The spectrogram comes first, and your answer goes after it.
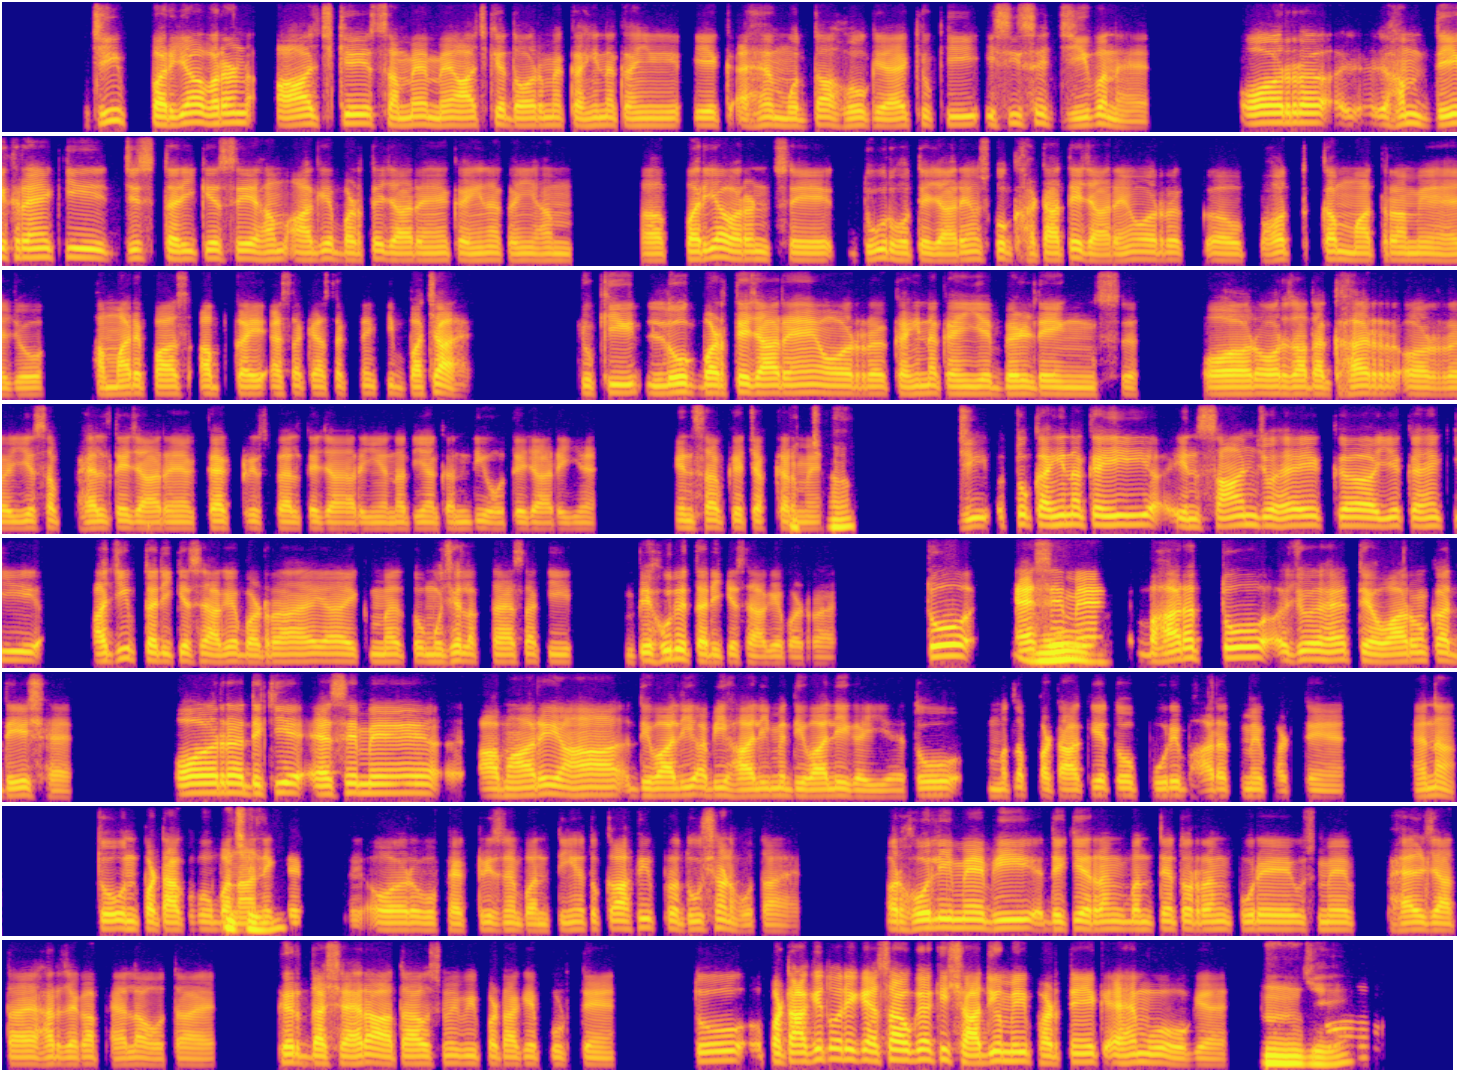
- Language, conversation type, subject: Hindi, podcast, त्योहारों को अधिक पर्यावरण-अनुकूल कैसे बनाया जा सकता है?
- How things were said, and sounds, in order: in English: "बिल्डिंग्स"; in English: "फैक्ट्रीज़"; in English: "फैक्ट्रीज़"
